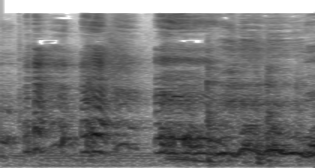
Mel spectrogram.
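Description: A baby laughing: a short burst of giggles, then a louder, longer peal of laughter from about a second in.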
